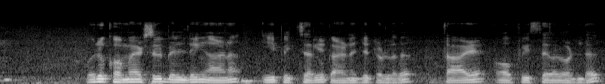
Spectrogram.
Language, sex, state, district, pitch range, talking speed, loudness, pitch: Malayalam, male, Kerala, Kasaragod, 95-115 Hz, 100 wpm, -18 LUFS, 105 Hz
